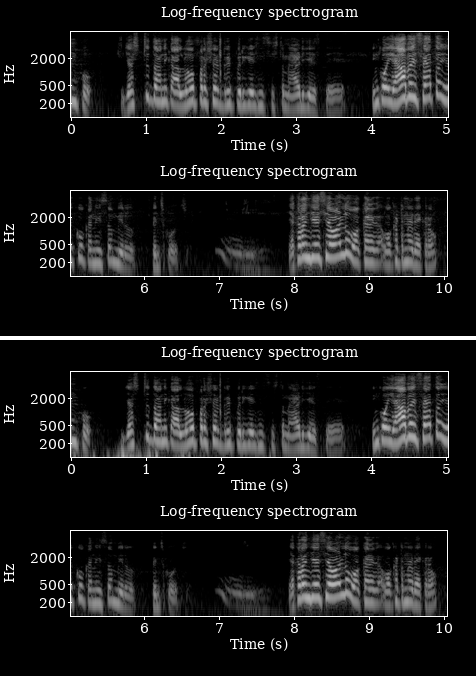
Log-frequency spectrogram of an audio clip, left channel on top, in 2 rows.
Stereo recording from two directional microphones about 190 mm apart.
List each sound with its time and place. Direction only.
0.7 s speech: 15° left (ahead or behind)
7.9 s speech: 5° left (ahead or behind)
